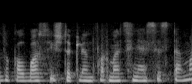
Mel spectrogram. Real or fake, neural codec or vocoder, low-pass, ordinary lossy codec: fake; codec, 16 kHz, 2 kbps, X-Codec, HuBERT features, trained on balanced general audio; 7.2 kHz; MP3, 96 kbps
